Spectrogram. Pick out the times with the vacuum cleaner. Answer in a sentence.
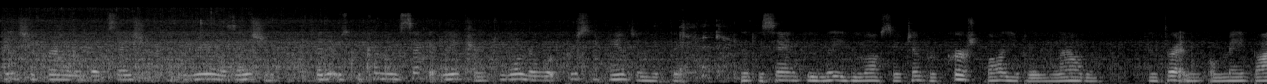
You can't hear the vacuum cleaner here.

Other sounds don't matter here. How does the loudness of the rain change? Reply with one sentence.
The loudness of the rain goes down.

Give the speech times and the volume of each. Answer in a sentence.
The speech can be heard from 0.0 to 12.6 s, at a steady volume.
